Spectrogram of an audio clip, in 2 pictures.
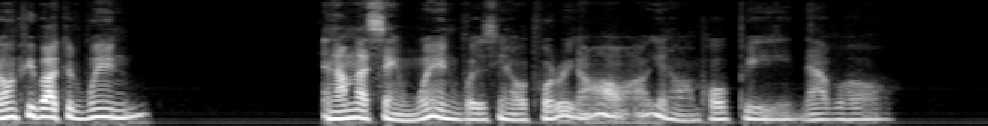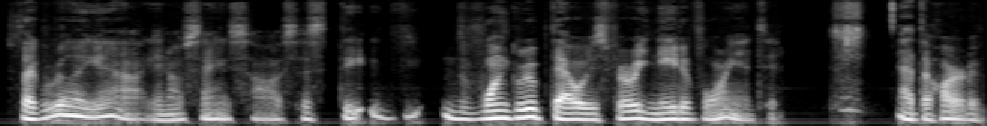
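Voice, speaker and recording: Speaking at a fairly quick pace with long, frequent pauses, a man uses a medium pitch, lively intonation and a somewhat breathy voice. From New York / New Jersey (Bronx, Jersey). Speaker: gaming streamer. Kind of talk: casual chat.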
